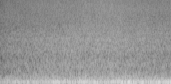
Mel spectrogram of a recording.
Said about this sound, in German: Sanfte Wellen schlagen ans Ufer, schwemmen mit jeder Bewegung neue Algen an den Strand.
